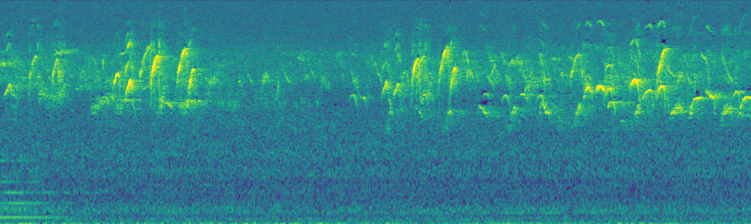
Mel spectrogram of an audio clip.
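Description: Many small birds chirping in quick, overlapping calls over a low background hiss; the last held note of music fades out within the first second.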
